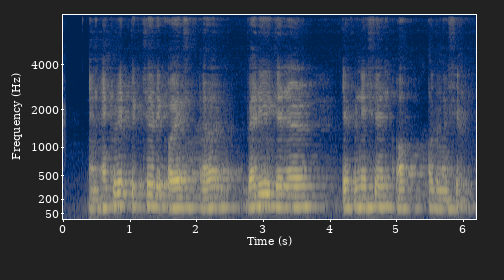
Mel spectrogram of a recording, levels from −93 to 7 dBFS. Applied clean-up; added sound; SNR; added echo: neural separator model SepFormer DNS4.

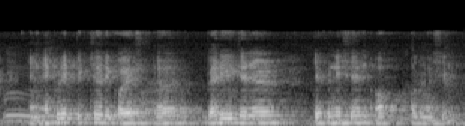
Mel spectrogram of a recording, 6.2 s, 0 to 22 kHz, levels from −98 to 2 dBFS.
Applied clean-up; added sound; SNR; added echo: none; Dog; 17 dB; reverberation time 1.1 s.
